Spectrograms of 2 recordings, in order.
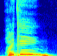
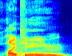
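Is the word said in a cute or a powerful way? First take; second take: cute; powerful. First: It is said in a cute, playful way. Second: It is said in a strong, powerful way. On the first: "You can say like in a cute way" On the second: "You can say in a very powerful way"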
